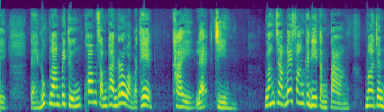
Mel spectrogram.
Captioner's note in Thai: เสียงสูดหายใจ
